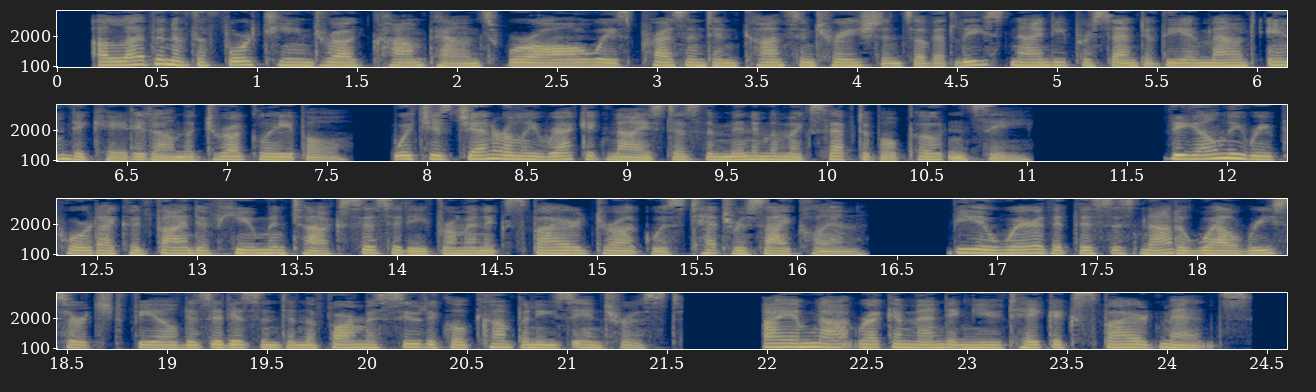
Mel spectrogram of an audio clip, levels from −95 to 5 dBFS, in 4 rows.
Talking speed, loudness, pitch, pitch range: 180 wpm, -23 LUFS, 155 Hz, 145-165 Hz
